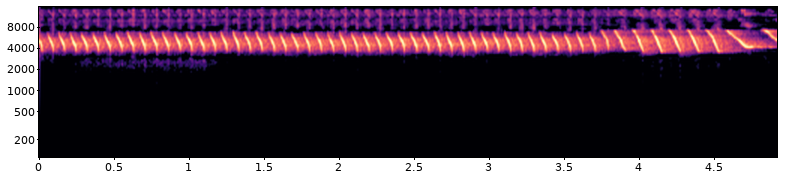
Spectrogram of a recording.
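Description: A canary sings a long, rapid trill of high buzzy notes, around 20 per second, ending in faster sweeping phrases; faint background hum.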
